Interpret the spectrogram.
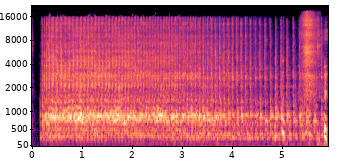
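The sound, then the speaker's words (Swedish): A prize wheel of anecdote topics spins with a rapid, loud ratcheting clatter that gradually slows into distinct, spaced-out clicks before coming to rest on a topic, with no voices. “Vi snurrar på anekdothjulet.”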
